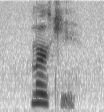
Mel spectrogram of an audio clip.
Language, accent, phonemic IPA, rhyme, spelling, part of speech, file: English, US, /ˈmɜː(ɹ)ki/, -ɜː(ɹ)ki, murky, adjective, En-us-murky.ogg
- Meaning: 1. Hard to see through, as a fog or mist 2. Dark, dim, gloomy 3. Cloudy, indistinct, obscure 4. Dishonest, shady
